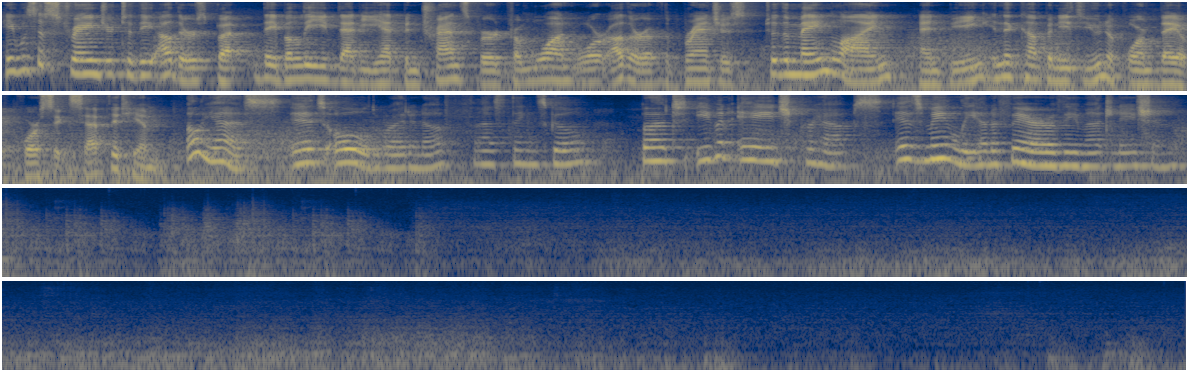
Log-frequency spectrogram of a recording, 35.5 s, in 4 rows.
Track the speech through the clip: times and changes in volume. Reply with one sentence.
The speech can be heard from 0.0 to 17.8 s, at a steady volume.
